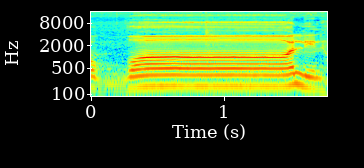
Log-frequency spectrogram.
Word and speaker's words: الضالين: عليهم عليهم بالكسره ولا الضالين هذا حرف الضاد اللي هو يشبه حرف الصاد اكو بعض الاخطاء الشائعه ينطقوا ضاء اللي يشبه حرف الطاء ما نقول ولا الضالين طلع لسانه اللي قدام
